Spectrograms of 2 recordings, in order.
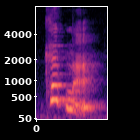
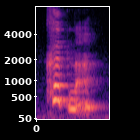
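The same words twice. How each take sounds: Both takes have the same delivery.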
